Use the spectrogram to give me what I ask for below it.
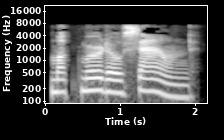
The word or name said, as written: mcmurdo sound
